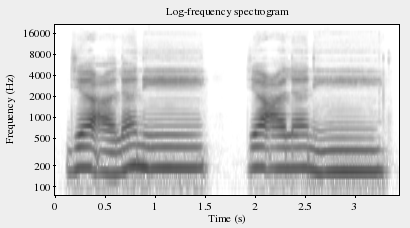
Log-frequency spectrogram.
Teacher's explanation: جتنے بھی ابھی ہم نے تمام مرکبات پڑھے ان سب میں یا مدہ ساکن ہو رہا ہے، یا مدہ ساکن ہوگا تو اس کو ایک الف کی مقدار ہی کھینچیں گے۔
